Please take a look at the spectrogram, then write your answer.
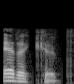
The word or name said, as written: etiquette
